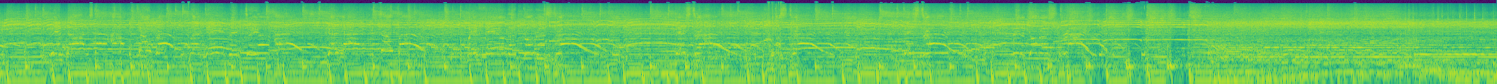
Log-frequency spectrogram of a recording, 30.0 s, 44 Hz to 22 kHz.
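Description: A 1985 New Wave of British Heavy Metal song by a British band plays loud and dense throughout, with driving distorted guitars, pounding drums and soaring, bending lead lines or high vocals over the full thirty seconds.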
